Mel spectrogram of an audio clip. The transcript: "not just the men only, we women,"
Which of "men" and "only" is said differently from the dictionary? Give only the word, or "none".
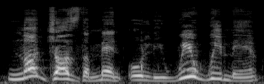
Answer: none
